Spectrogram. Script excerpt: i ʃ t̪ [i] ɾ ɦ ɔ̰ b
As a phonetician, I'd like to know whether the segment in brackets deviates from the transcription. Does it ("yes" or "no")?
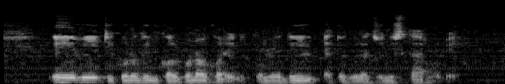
yes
